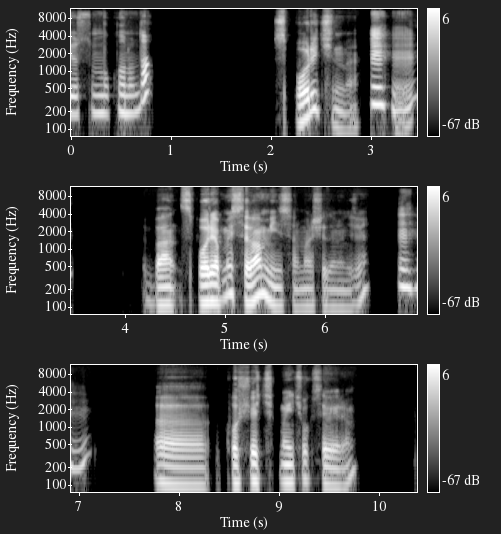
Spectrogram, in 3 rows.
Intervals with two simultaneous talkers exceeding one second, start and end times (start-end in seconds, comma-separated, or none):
none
